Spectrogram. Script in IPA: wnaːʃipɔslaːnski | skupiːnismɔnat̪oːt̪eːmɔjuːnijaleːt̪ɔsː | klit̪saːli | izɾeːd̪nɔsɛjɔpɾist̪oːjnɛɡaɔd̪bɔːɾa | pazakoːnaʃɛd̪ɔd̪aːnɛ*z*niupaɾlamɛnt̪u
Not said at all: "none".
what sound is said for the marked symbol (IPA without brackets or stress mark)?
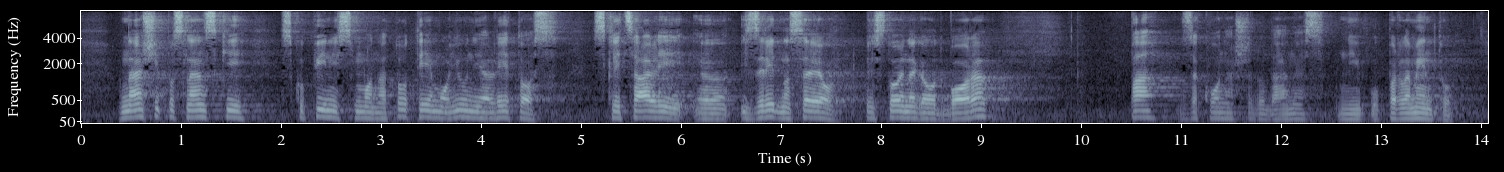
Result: s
